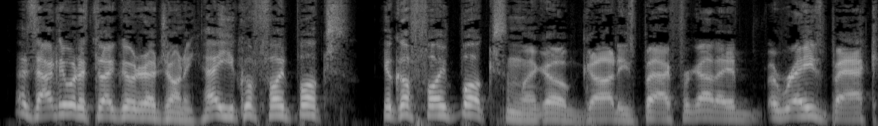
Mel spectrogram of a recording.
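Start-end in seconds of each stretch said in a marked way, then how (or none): 0.2-3.4 put-on old trainer voice, Irish accent, much higher. Speaker imagines his old boxing trainer answering him: imitating Ray's Irish accent. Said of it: "every thought I have is in an Irish accent".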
